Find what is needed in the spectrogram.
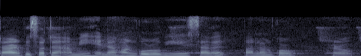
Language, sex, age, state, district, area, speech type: Assamese, female, 30-45, Assam, Sivasagar, rural, spontaneous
